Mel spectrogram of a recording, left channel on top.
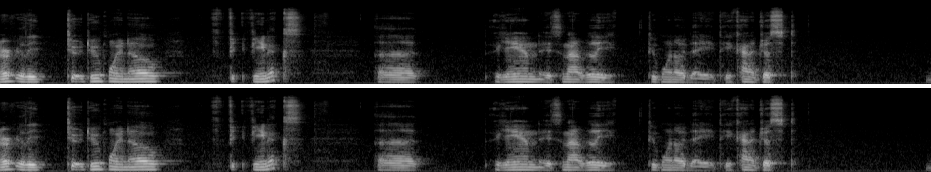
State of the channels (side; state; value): both; normal; correlation 0.67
